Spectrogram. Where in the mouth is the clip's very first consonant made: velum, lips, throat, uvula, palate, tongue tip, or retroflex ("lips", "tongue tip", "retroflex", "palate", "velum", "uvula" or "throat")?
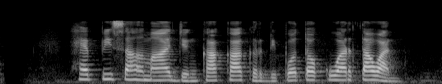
throat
